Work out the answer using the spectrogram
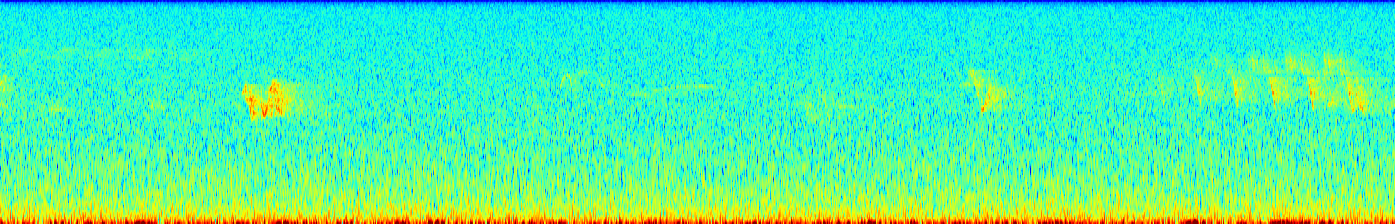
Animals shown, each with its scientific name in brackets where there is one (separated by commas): Eastern Wood-Pewee (Contopus virens), Black-and-white Warbler (Mniotilta varia), Ovenbird (Seiurus aurocapilla), Red-eyed Vireo (Vireo olivaceus)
